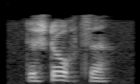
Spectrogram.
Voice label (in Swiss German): "storze", alsace; peche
